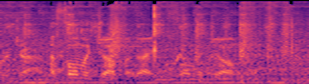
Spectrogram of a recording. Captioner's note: finger snapping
